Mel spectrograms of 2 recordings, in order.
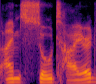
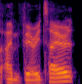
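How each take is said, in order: First: Slow, drawn-out "so" in "I'm so tired"; emotive SO. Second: Said in the usual way. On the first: Shown as a demonstration. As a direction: stretch "so" for emphasis. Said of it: "If you wanna say the equivalent".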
